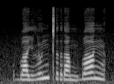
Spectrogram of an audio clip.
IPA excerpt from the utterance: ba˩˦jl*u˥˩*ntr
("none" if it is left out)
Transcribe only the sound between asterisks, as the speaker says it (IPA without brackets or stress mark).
u˥˩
